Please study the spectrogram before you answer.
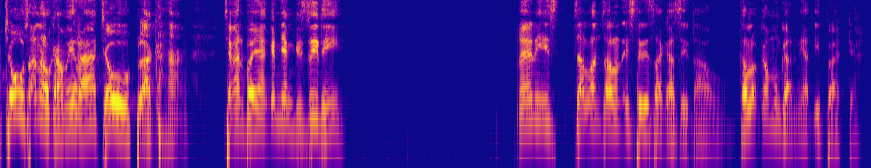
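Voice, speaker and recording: A man preaching a sermon, telling humorous stories in a lively, animated way. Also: on the high side. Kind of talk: religious sermon.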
